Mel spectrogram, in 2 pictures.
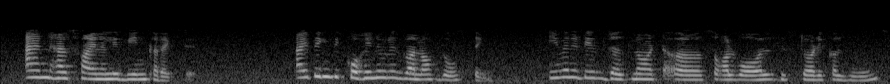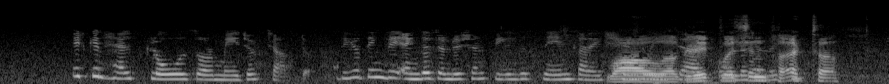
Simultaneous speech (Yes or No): Yes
